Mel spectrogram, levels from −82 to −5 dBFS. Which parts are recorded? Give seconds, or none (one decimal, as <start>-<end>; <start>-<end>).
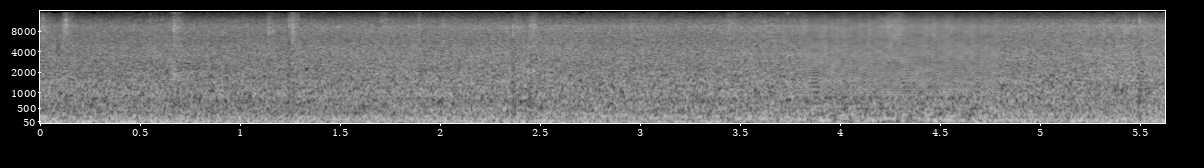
0.0-3.8; 4.8-5.6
